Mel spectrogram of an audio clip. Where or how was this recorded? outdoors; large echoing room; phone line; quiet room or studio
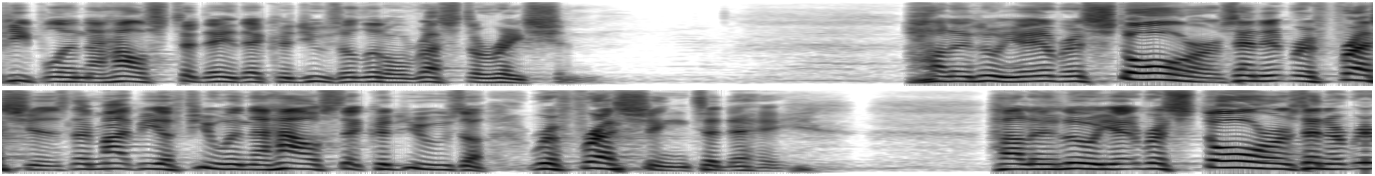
large echoing room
